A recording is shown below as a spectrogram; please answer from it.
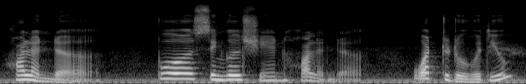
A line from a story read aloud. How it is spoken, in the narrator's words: teases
